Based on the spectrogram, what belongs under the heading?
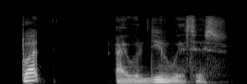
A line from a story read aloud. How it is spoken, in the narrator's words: he said, his voice perfectly calm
